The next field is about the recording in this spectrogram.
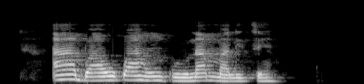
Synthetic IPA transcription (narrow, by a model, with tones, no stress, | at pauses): a˦bʊ˨a˨ʊ˦kʷa˦ɦʊ˨ŋ̩˦kʷu˨ɾu˨na˦m̩˦ma˨li˦te˦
